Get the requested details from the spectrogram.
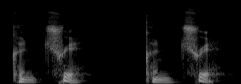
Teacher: Then for the second syllable, we have tr and tr makes the chch- sound like chicken plus the r together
